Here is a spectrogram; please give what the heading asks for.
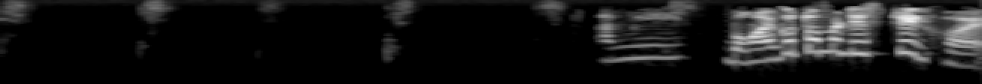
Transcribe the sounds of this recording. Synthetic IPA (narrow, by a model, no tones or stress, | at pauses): ami | bɔŋɛɡɔtuamaɹdistɹik̚tɦɔj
